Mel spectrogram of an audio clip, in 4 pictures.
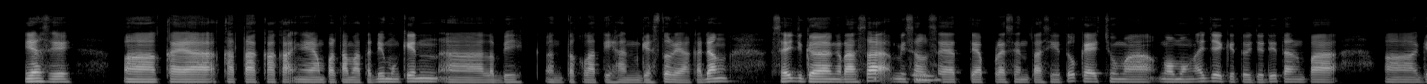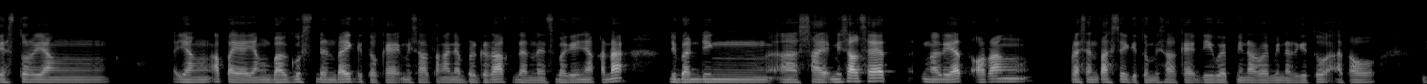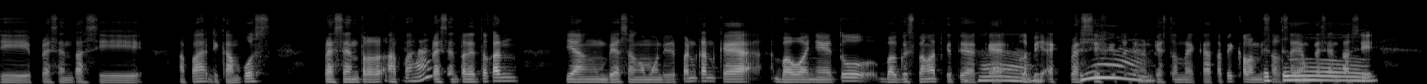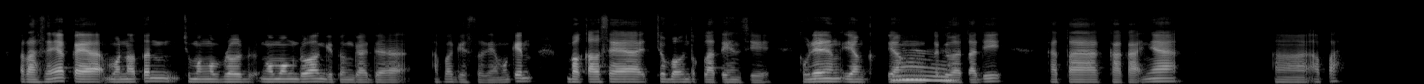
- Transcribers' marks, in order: tapping; other background noise
- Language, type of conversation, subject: Indonesian, advice, Bagaimana cara mengatasi rasa gugup saat presentasi di depan orang lain?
